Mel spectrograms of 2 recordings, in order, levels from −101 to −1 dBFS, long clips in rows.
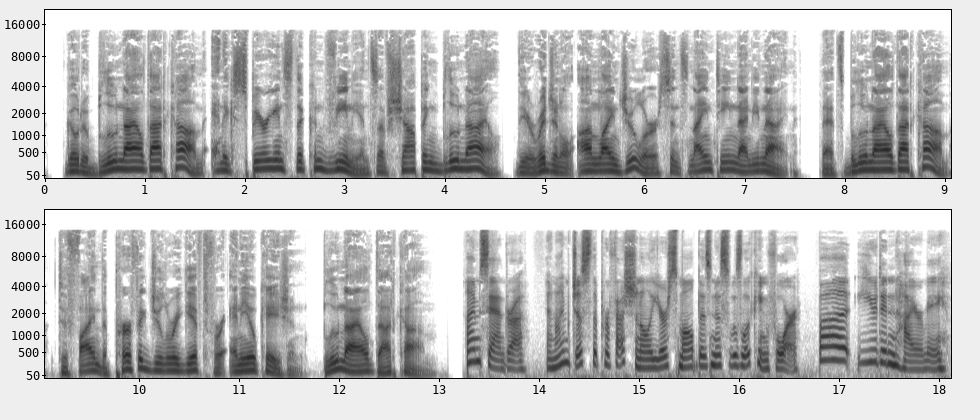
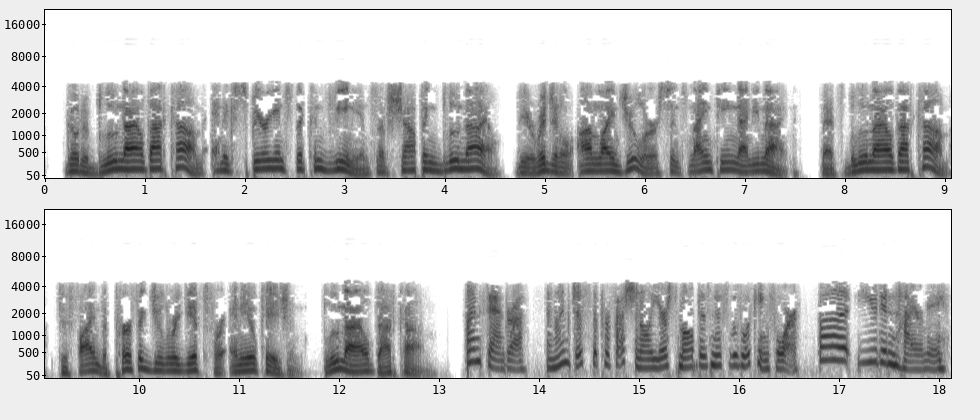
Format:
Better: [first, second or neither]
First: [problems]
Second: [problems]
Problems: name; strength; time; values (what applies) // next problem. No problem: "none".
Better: first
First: none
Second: garbled, watery; badly; nothing above 4 kHz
